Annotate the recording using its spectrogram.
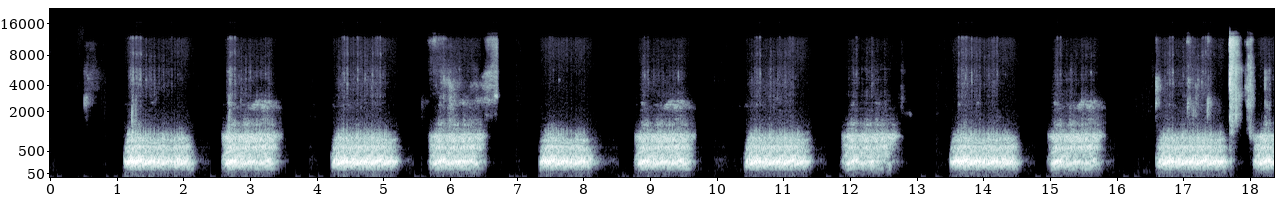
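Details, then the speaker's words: Library teaching recording of lung crackles: regular breath sounds with a rough, rattling, crackly quality through each phase, separated by quiet pauses; most likely heard at the lung bases, finer crackles suggesting more fluid. "um yeah so if you hear these crackles uh be concerned your flute your your most likely hear the hear these sounds at the bases especially if you hear them fine"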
